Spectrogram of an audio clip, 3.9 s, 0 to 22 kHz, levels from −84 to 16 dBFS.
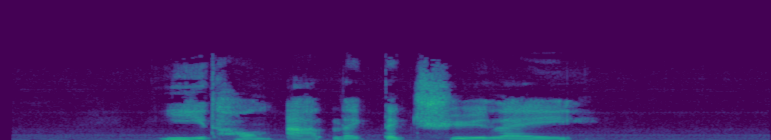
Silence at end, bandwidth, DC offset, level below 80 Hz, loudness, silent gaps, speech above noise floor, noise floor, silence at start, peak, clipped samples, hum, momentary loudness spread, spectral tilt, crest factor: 0.9 s; 14 kHz; under 0.1%; -84 dBFS; -27 LUFS; none; 32 dB; -60 dBFS; 0.8 s; -8 dBFS; under 0.1%; none; 9 LU; -2 dB/octave; 22 dB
